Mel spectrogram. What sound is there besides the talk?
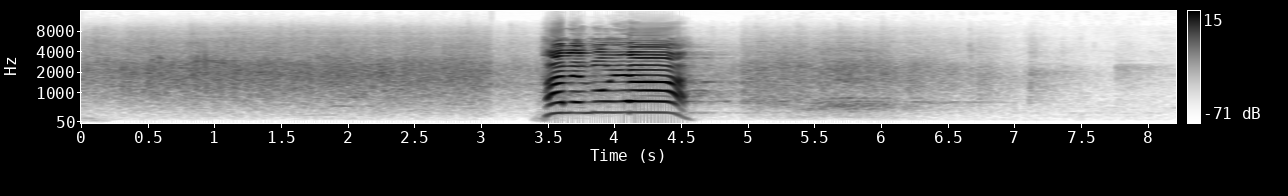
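audience applause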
